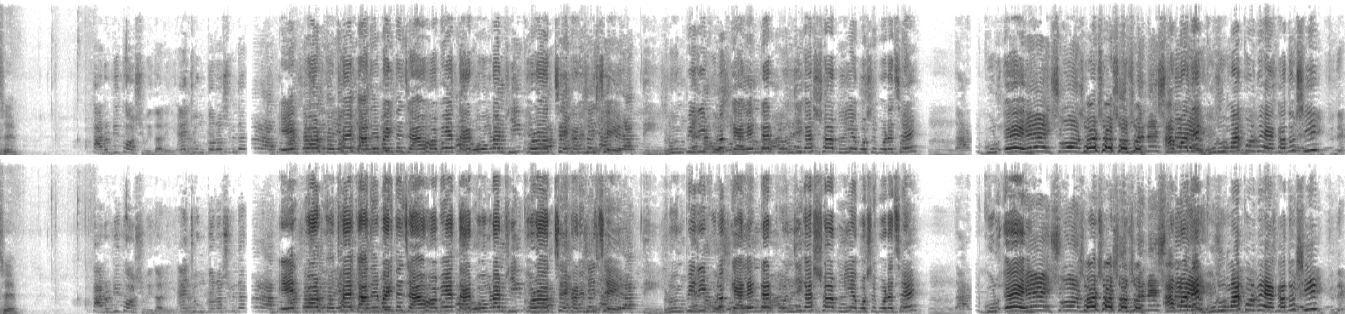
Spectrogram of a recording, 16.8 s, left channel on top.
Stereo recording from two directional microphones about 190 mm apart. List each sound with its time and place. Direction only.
3.4 s speech: 5° left (ahead or behind)
12.3 s speech: centre (ahead or behind)
12.8 s speech: 55° left (ahead or behind)
13.5 s speech: 25° left (ahead or behind)
14.0 s speech: 45° left (ahead or behind)
14.8 s speech: 5° left (ahead or behind)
